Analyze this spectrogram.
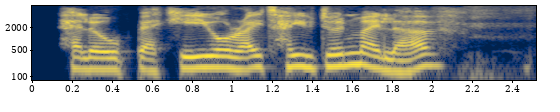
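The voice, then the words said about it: Strong put-on Welsh accent. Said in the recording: “you do a really good, strong Welsh accent. I'm always well impressed... he sounds very Welsh”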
